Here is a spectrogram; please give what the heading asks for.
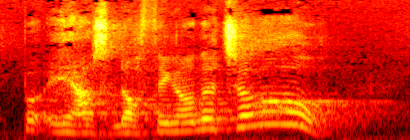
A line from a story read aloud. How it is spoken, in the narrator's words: cried at last the whole people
